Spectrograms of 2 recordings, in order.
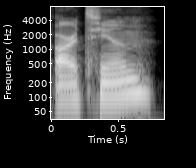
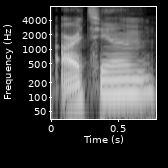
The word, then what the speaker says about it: Arty: just like found that just saying artium just gives a lot of like huh reactions so I just Ry okay simple it's like two letters like R and T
